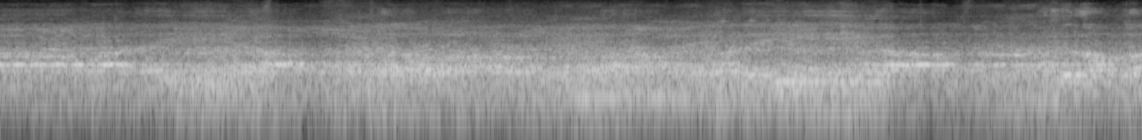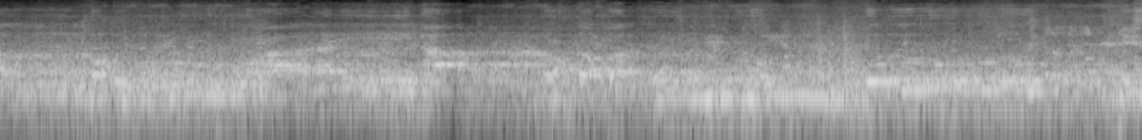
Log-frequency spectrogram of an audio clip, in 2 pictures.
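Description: A large crowd of men chants in unison.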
